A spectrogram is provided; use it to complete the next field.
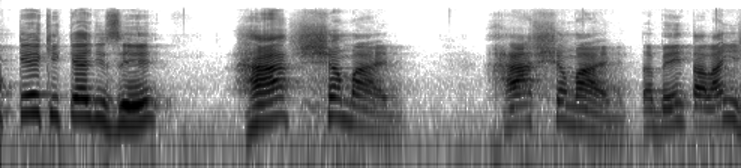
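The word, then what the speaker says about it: השמים: A sílaba é ra, chá, ma, im. Hashamayim.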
